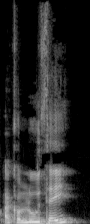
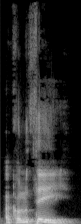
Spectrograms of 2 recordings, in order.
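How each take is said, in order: First: "acolutei" with the stress pulled one syllable back, rising at the end; in "acolutei" hit the syllable before the last; imperative stress. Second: "acolutei" stressed on the final "tei", falling away; in "acolutei" land on the last syllable and drop; indicative stress. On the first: Teacher sounding the imperative "acolutei" with the accent jumped back. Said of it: "Então, no imperativo". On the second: Teacher sounding the indicative "acolutei", accent on the final diphthong. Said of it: "no indicativo". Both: Shown as a demonstration.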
